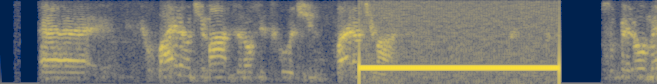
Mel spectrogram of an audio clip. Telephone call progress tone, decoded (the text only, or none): ringback tone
